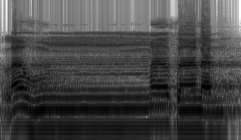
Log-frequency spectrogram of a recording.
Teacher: mem bertemu mem dilebur dari satu dengung lalu dipanjangkan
